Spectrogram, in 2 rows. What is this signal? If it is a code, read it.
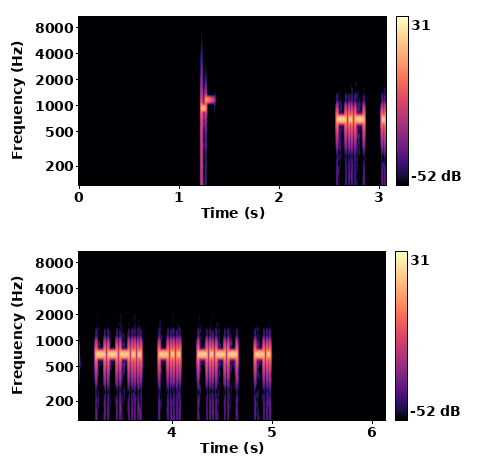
Morse code, heard as a keyed tone, about 40 wpm, spaced as for 29 wpm, 700 Hz. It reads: KE8DYN
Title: USA Call Signs - 6 Characters - 2x Character Spacing - 40wpm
